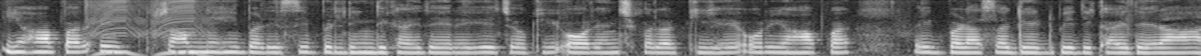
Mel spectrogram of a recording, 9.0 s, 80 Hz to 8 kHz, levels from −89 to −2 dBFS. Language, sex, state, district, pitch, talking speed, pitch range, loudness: Hindi, female, Chhattisgarh, Raigarh, 225 Hz, 200 wpm, 220-235 Hz, -19 LUFS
